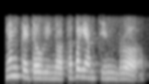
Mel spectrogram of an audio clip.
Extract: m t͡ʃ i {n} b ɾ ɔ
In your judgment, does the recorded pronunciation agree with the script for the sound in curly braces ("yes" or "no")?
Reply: yes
